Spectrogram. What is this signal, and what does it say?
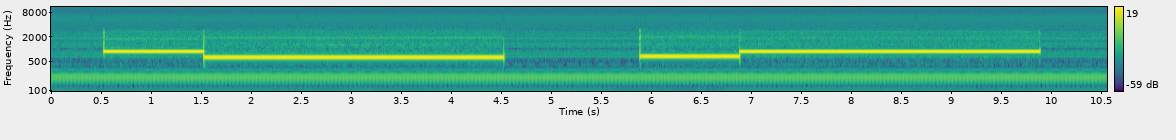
Two-tone page, heard as a one-second tone, then a three-second tone, about 880 then 640 Hz, about 670 then 880 Hz. It is heard from 0.5 to 9.9 s.
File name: Portage 154.385 Paging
